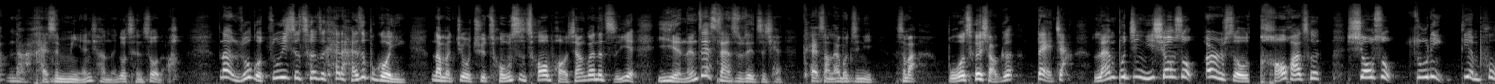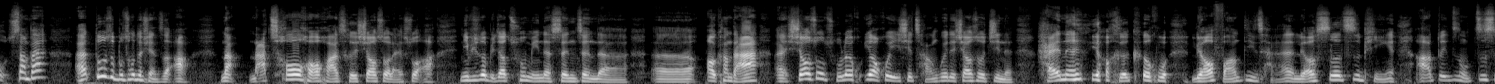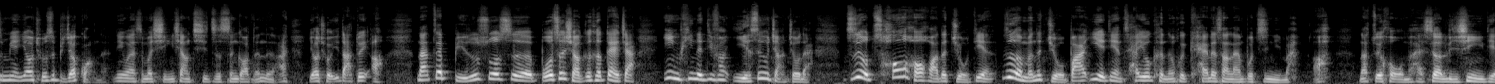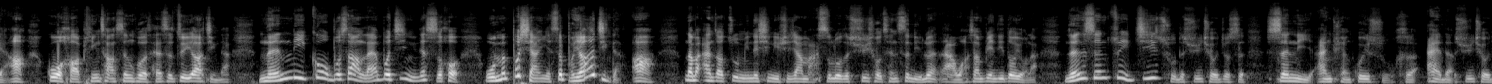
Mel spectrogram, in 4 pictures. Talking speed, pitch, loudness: 330 characters per minute, 160 Hz, -17 LUFS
